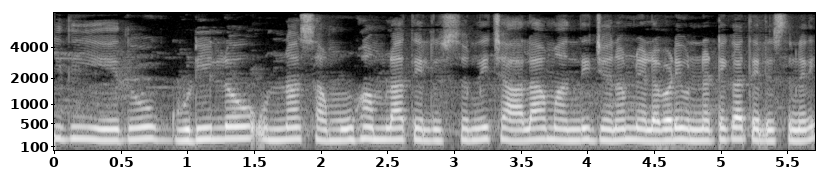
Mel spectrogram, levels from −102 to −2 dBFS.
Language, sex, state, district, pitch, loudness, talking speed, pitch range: Telugu, female, Andhra Pradesh, Guntur, 200 Hz, -15 LUFS, 135 wpm, 195-210 Hz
